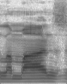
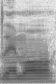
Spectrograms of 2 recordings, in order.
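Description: First: The name is said with an American pronunciation. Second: The name is said with a French pronunciation. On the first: The speaker calls it wrong. "as the Americans call it" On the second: The speaker calls it right. "I think proper pronunciation is Le Mans because it's French"

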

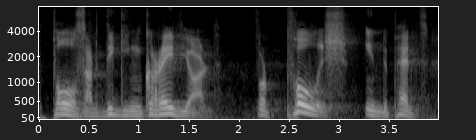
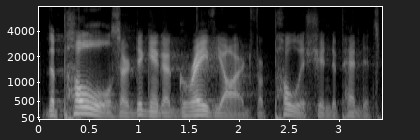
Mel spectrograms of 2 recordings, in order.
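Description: First: It is said in a put-on Russian accent. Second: It is said in the speaker's normal accent.

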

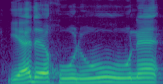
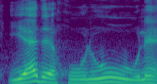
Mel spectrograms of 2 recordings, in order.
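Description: No difference in how they are said.

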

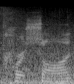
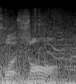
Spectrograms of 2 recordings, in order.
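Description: First: It is said with an English pronunciation. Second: It is said with a French pronunciation. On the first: This is the everyday way people say it. "it's not how you say croissant" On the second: This is the way some insist it should be said. "You're supposed to say croissant"

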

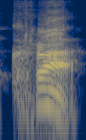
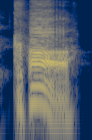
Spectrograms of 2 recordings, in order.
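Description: First: The word is said with an r after k. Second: The word is said with a plain k sound. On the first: This is the original form of the word. The speaker calls it right. "it's the kra" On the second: This is the common way people say it. The speaker calls it wrong. "A lot of us will say the ka, but it's not the ka"

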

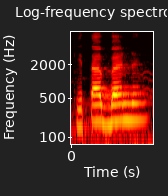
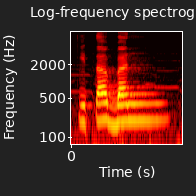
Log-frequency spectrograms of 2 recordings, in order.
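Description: First: A short bouncing vowel follows the final n. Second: The word ends cleanly on the n sound. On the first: The speaker calls it wrong. "ada pantulannya" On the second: The speaker calls it right. "Yang tepat adalah"

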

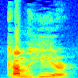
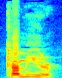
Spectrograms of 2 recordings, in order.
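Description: First: The h at the start of 'here' is pronounced. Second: The h at the start of 'here' is dropped. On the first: "es probable que usemos las palabras correctas" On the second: "Simplemente la H no se pronuncia"

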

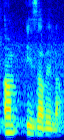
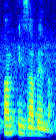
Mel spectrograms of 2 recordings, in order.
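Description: First: The two words are cut apart from each other. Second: The two words run together as one word. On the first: The speaker calls it wrong. "ما تقولش ام ايزابيلا" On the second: The speaker calls it right. "تقول ام ايزابيلا"

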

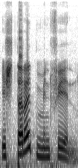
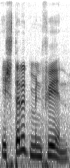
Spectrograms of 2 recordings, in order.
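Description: Both takes have the same delivery.

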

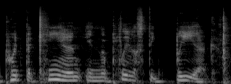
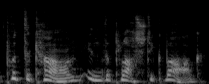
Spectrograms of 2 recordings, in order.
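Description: First: It is said in a New York accent. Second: It is said in a British accent.

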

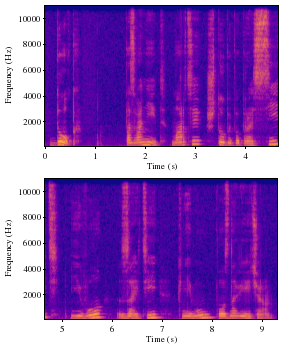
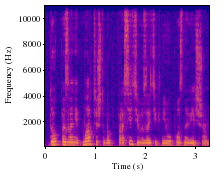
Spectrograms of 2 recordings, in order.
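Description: First: The sentence is read slowly and carefully. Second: The sentence is read very fast and jumbled.

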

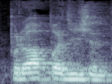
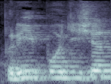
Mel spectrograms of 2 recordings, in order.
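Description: First: The first vowel is a short reduced sound. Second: The first vowel is a long 'ee' sound. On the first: The speaker calls it right. "It is प्रपोजिशन, pronunciation इसका है प्रपोजिशन" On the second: The speaker calls it wrong. "प्रीपोजिशन not"

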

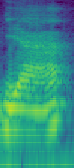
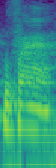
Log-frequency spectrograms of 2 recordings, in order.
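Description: First: The word starts with a plain y sound. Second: The word starts with a clear buzzing v. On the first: "nghe sơ sơ thì là ồ đúng đúng Nam Kỳ, nhưng thì cũng không trúng luôn" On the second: "nó chặt lắc, à nó không có trúng người Nam Kỳ"

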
